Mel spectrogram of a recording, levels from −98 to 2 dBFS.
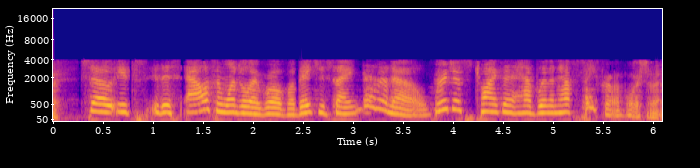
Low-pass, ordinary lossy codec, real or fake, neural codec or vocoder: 7.2 kHz; AAC, 16 kbps; fake; codec, 24 kHz, 1 kbps, SNAC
